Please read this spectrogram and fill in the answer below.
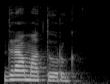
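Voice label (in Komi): "драматург", Komi, female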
